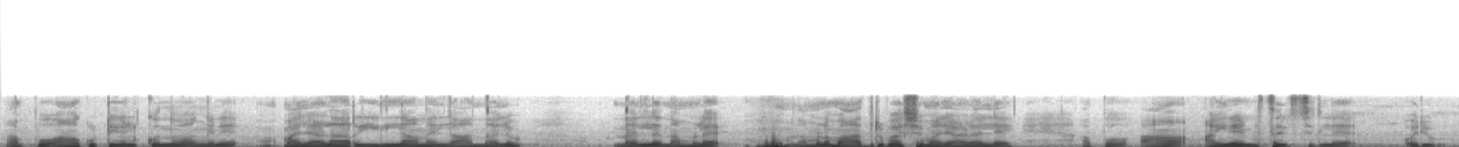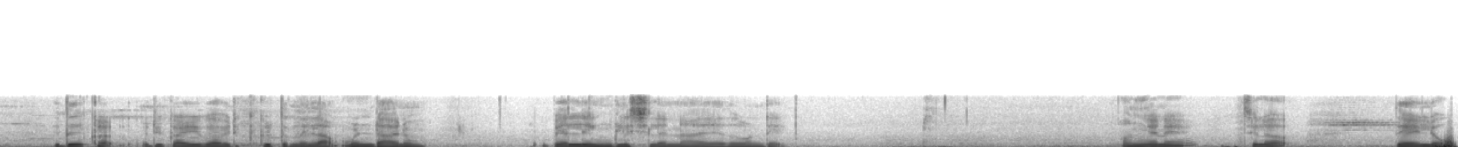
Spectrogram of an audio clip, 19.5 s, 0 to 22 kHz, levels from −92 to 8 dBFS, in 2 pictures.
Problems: background sounds at intervals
